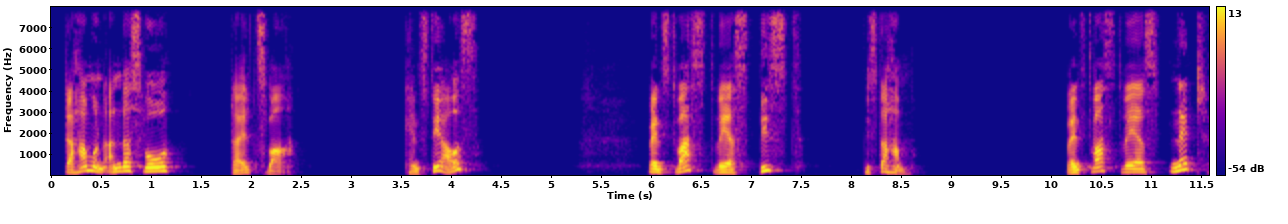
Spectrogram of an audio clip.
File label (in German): Mundart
